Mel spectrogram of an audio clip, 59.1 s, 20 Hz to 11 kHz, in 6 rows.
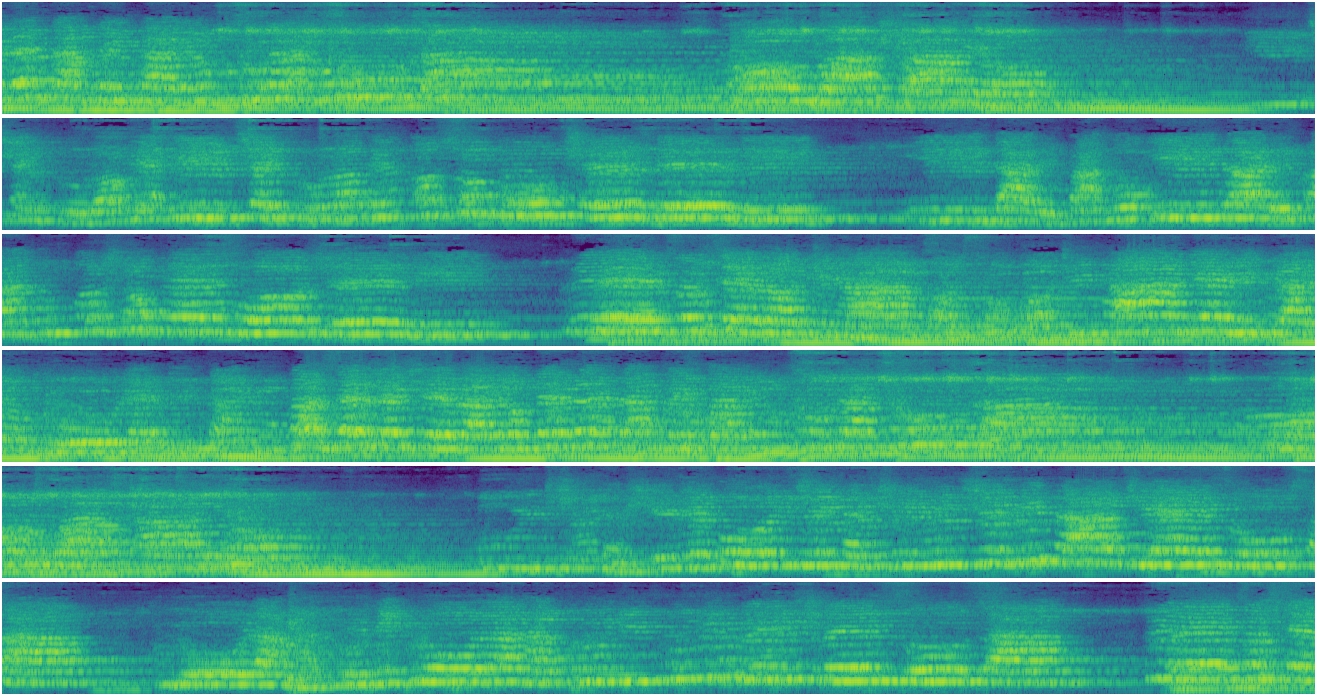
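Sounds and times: children singing in unison: 0.0 - 8.2, 9.3 - 42.1, 43.0 - 59.0
instrumental accompaniment: 0.0 - 17.3, 20.1 - 51.5, 56.8 - 59.0.

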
